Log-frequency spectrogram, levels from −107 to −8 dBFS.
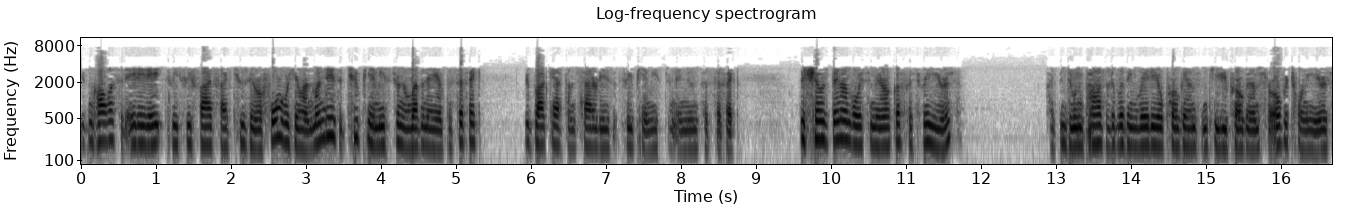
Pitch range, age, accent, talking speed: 155-195 Hz, 50-69, American, 185 wpm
